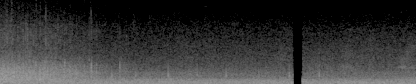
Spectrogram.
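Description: A crowd murmurs softly in a large arena.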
